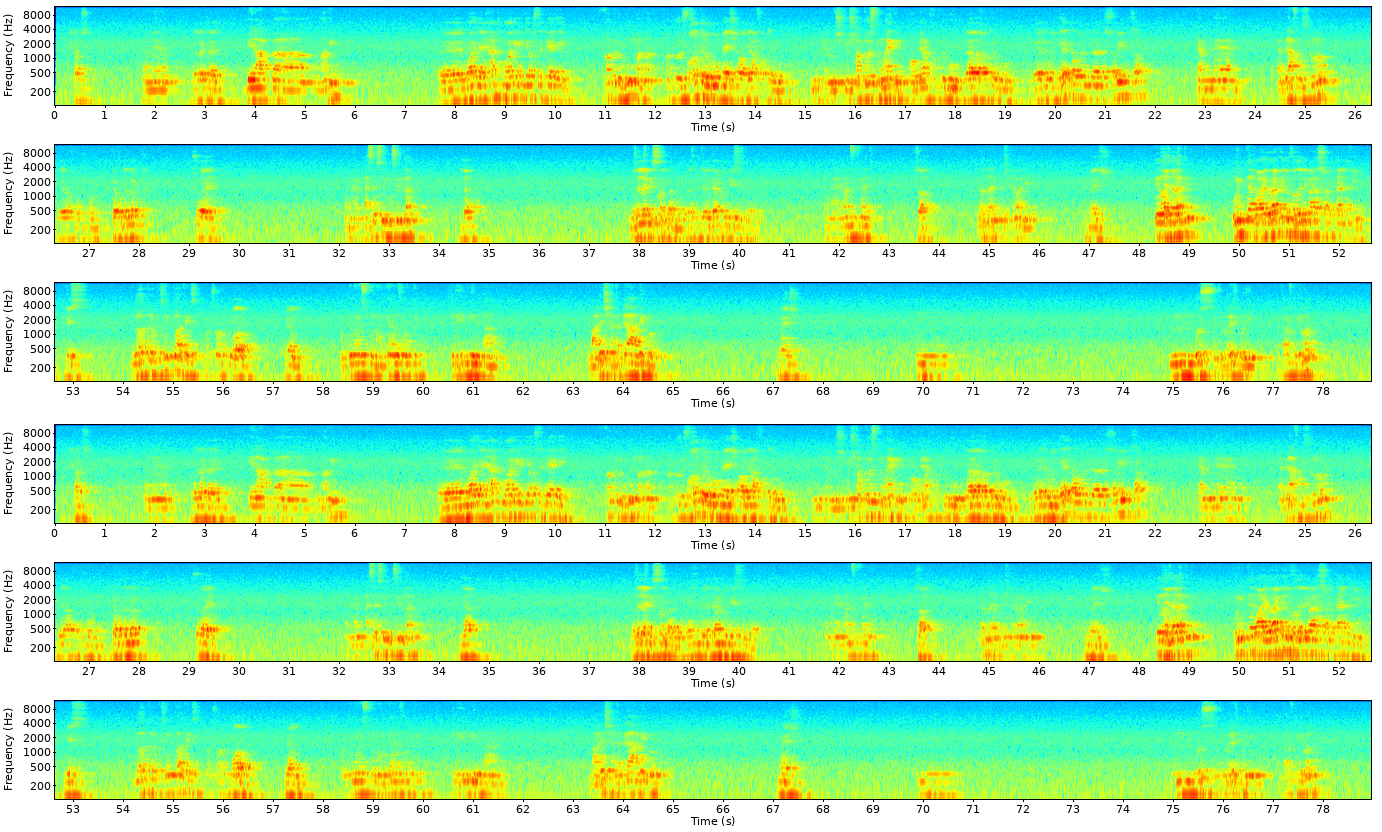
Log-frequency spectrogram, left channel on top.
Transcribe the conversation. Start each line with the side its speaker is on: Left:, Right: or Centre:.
Right: خمسه
Left: تمام
Right: فاضل لك ثلاثه
Left: بيلعب آه، مهاجم
Right: آه مه... يعني حدد مهاجم دي قصدك بيها ايه
Left: في خط الهجوم ولا خط وسط
Right: في خط الهجوم ماشي اه بيلعب في خط الهجوم
Left: م- يعني مش مش خط وسط مهاجم هو بيلعب في خط الهجوم
Right: لا لا خط الهجوم اللي هي الوينجات او ال- الصريح صح
Left: تمام بيلعب في برشلونة
Right: بيلعب في برشلونة كده فاضل لك سؤال
Left: تمام اساسي الموسم ده
Right: لا فاضل
Left: مش اساسي
Right: لك جسين
Left: خالص
Right: بقى دلوقتي لازم ت- تعمل تو جيسز دلوقتي
Left: تمام انسو فاتي
Right: صح
Left: يلا يا باشا عيب عليك
Right: ماشي
Left: كده
Right: كده
Left: واحد واحد وانت
Right: واحد واحد وفاضل لي بقى السؤال بتاع الاخير جس
Left: لو انت لو كسبته هتكسب خلصانه كده
Right: اه يلا
Left: ربنا يستر انا كده لازم اديك لعيب بيبقى معلش هتقلها عليك بقى
Right: ماشي
Left: امم أمم، بص هتبقى رخمه دي هتعرف تجيبها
